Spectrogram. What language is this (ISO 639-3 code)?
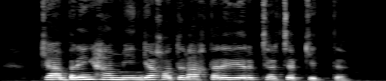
uzb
